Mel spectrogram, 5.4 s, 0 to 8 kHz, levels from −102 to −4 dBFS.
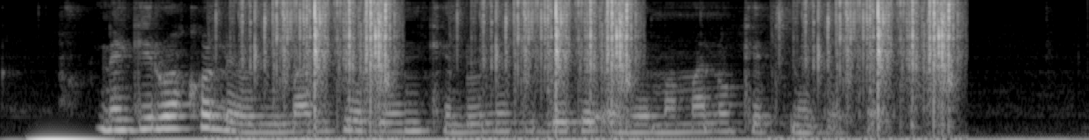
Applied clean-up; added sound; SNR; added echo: none; Crushing; -4 dB; reverberation time 0.2 s.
